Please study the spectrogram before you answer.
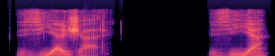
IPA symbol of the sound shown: ʒ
